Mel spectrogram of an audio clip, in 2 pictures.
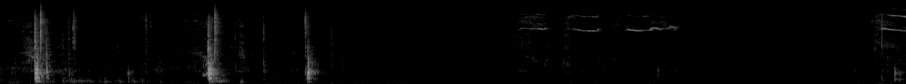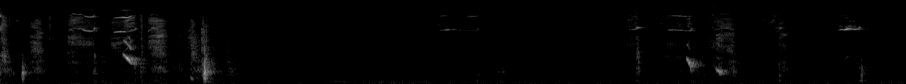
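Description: A Beagle barks in short, sharp bursts separated by brief pauses.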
